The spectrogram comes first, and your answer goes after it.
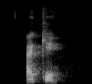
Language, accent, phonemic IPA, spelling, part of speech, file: French, France, /a kɛ/, à quai, adjective, LL-Q150 (fra)-à quai.wav
- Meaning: 1. docked, at the quayside 2. standing at the platform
